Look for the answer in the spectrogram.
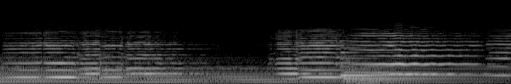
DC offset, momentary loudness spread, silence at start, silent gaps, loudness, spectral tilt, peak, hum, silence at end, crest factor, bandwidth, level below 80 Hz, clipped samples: under 0.1%; 15 LU; 0 s; none; -29 LUFS; -6.5 dB/octave; -16 dBFS; none; 0 s; 14 dB; 7.6 kHz; -54 dBFS; under 0.1%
